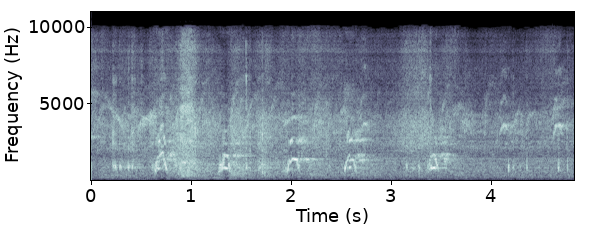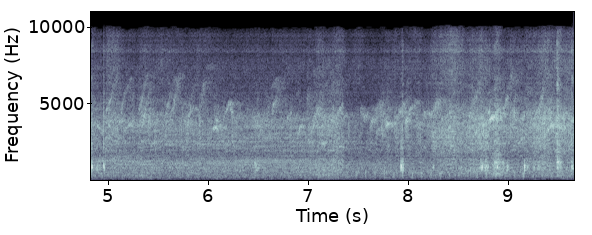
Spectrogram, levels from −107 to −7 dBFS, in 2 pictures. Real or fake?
fake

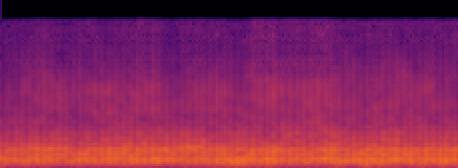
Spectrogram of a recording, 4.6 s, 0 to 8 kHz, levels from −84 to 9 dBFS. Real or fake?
fake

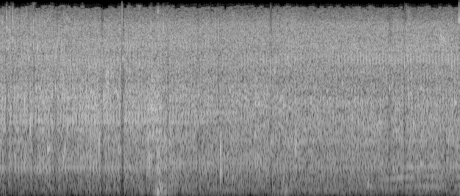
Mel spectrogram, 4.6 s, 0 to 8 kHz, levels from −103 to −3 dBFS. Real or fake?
real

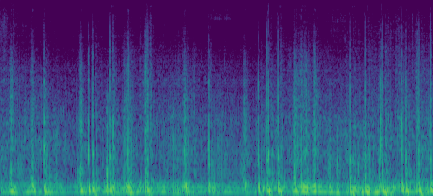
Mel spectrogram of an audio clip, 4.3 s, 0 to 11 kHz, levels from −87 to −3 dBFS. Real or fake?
fake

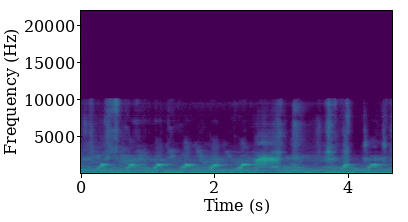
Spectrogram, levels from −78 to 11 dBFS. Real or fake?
fake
